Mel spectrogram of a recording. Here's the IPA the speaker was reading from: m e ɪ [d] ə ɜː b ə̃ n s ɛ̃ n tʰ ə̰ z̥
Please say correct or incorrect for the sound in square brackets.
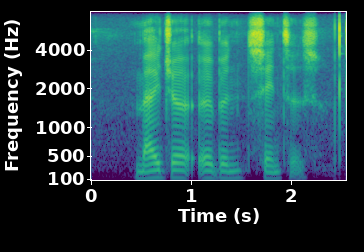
incorrect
